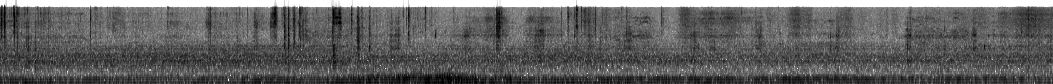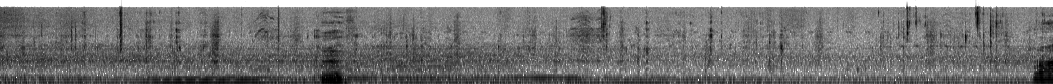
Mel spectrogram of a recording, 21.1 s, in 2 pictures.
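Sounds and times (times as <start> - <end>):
low vehicle hum: 0.0 - 21.0
man chewing bread: 0.0 - 21.0.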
